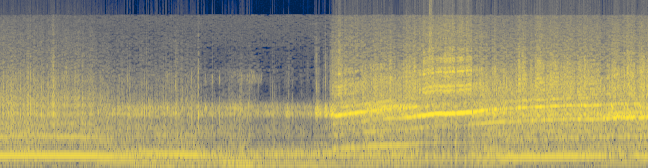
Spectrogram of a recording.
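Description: Stand-up scooter's motor running, its pitch dropping as it slows for about two seconds, then rising steadily as it speeds up again, over a steady rush of wind and road noise.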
